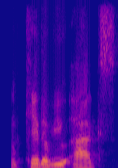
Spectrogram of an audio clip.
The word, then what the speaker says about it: kwargs: Today, we'll be looking at functions with default values, and then args, KW args, or you can say kwargs if you want to pronounce it as one word.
